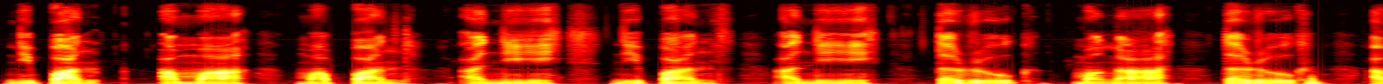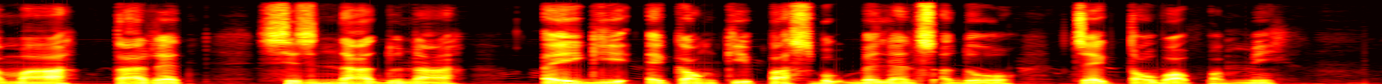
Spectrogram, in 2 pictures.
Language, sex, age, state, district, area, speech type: Manipuri, male, 18-30, Manipur, Kangpokpi, urban, read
